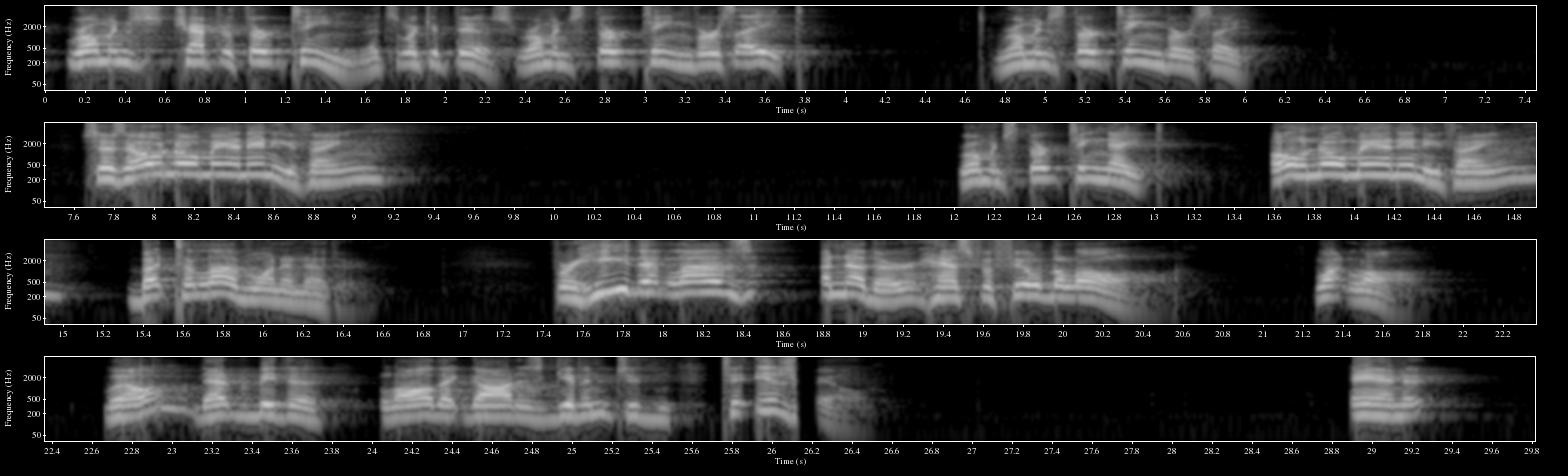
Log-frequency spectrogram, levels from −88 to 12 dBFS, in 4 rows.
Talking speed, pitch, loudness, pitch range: 115 wpm, 195 Hz, -19 LUFS, 170-215 Hz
